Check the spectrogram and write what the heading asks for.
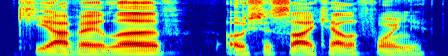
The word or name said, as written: Keavie Love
